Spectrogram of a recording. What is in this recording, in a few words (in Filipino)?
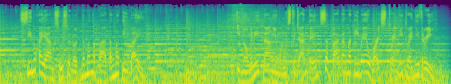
Tagalog; BB BATANG MATIBAY AWARDS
